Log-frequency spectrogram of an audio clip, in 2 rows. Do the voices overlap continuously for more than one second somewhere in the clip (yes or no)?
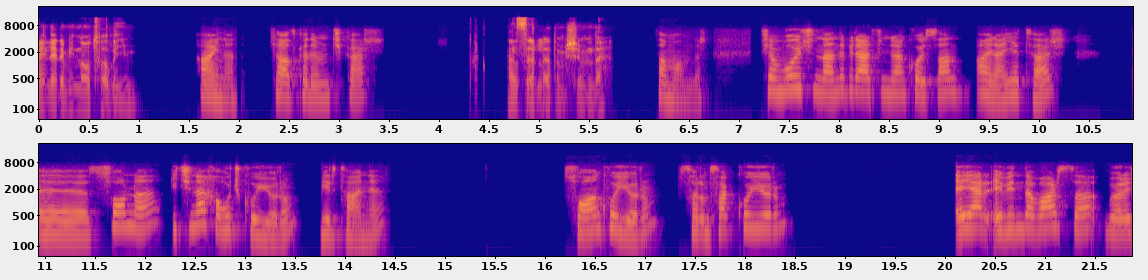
no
